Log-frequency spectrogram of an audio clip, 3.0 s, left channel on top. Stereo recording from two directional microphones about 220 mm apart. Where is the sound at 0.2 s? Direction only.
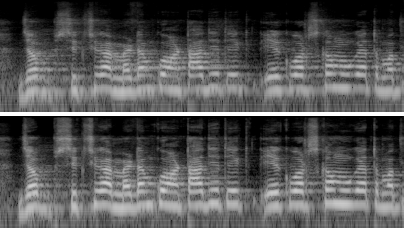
35° right (ahead or behind).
